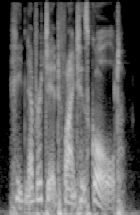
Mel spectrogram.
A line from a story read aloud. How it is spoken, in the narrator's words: George choked after he'd breathed his last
